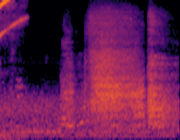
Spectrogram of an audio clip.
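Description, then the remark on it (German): A dolphin breathing through its blowhole on top of its head: a soft opening puff, then a longer, loud whooshing exhalation, and a short second burst at the end. A brief high whistle sounds at the start. “Und wir sehen immer wieder, wie sie atmet. Und zwar das Atemloch ist oben hier und nicht im Mund.”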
